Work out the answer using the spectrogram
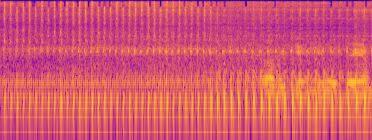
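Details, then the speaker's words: Gold dredge pump's small single-cylinder engine after fresh gas following nine months idle. It pulses steadily, picking up slightly toward the end, with no misfires or knocking. It runs fine. "everything looks good runs fine try out on screen can't wait to use it"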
